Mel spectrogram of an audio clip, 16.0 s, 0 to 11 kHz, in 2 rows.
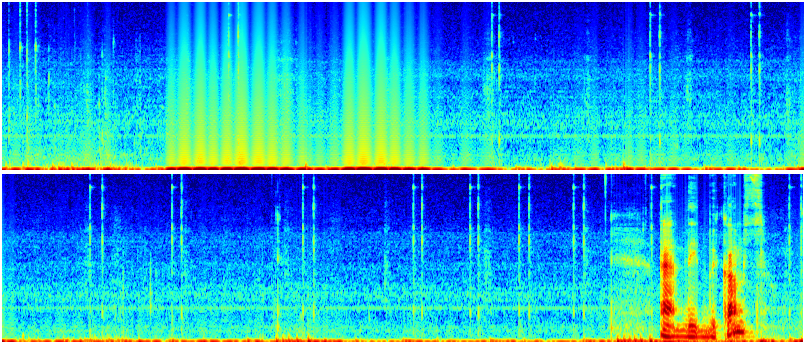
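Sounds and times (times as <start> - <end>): computer mouse clicks: 0.0 - 1.2, 2.2 - 2.5, 4.8 - 5.1, 6.4 - 8.0, 8.8 - 10.0, 10.8 - 14.6
faint steady hum: 0.0 - 16.0.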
